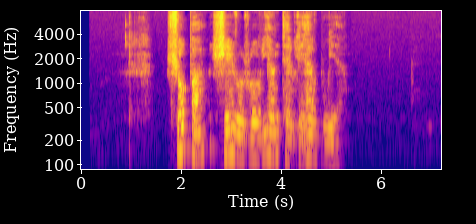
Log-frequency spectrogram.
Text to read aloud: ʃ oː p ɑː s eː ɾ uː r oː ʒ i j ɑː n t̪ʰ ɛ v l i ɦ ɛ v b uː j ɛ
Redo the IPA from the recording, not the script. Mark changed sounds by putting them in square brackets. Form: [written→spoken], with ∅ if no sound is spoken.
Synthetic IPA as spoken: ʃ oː p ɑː [s→ʃ] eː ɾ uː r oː [ʒ→v] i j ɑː n t̪ʰ ɛ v l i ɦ ɛ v b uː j ɛ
